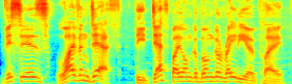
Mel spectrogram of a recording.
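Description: A man's voice: fairly high pitch, sing-song, moderate pace, darkish tone, faint music behind. A man from Norway narrating a scripted radio play in a theatrical, storytelling way.

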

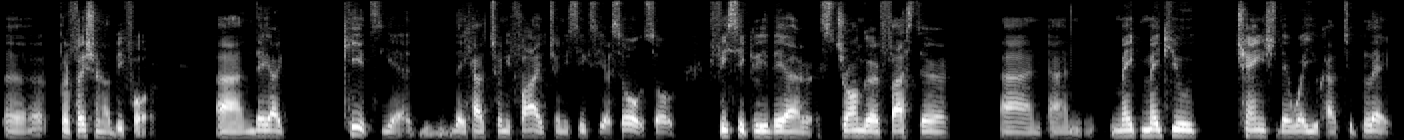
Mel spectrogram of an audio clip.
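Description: A man in his thirties from Argentina, a former pro futsal player, speaking halting second-language English with many pauses. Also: lowish voice, flat delivery, creaky, darkish tone, no echo. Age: 30s. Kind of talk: casual panel chat.

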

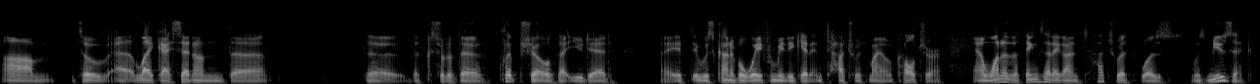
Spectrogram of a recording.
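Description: Low-voiced chatty man. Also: moderate pace, dry recording, muffled recording. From Canada. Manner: rambling, animated, many restarts and fillers. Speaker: guest archaeologist. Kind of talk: casual podcast chat.

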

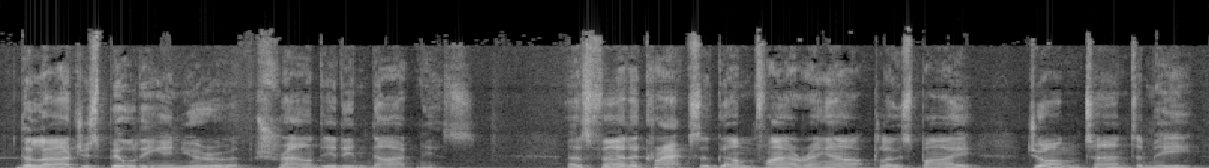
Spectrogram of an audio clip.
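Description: An older man giving a lecture, reading out a first-hand account in a measured, precise way with a few self-corrections. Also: high-pitched. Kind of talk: reading a prepared memoir-style lecture.

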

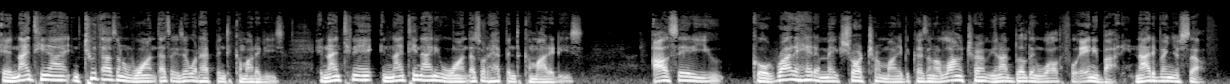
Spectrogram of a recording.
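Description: A man, a guest in a radio interview, arguing forcefully with rhetorical questions and repeated phrases. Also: mid-range voice, fast talker, dry recording. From South Africa. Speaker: chief investment officer, guest.

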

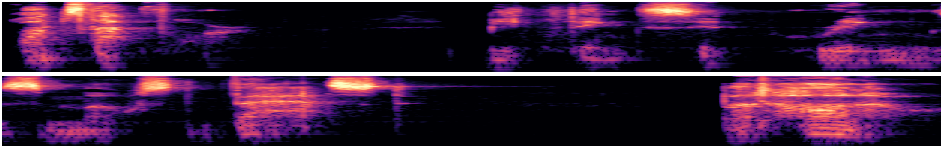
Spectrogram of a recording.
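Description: A man voicing a wry, sceptical second mate in a storybook reading, whispering a hushed aside. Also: extremely slow, full character voice. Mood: wry, secretive. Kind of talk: dramatic audiobook character reading.

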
